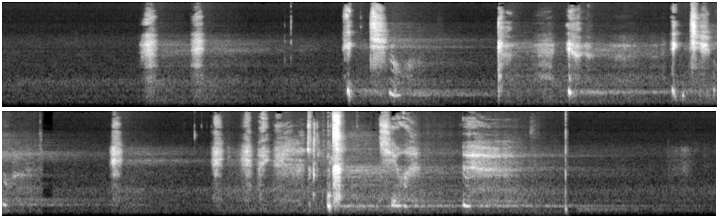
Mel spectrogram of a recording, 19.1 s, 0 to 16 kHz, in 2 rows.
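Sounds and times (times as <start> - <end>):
girl sneezing: 13.6 - 15.1.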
